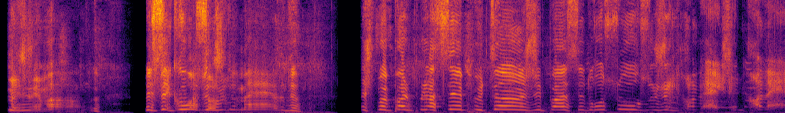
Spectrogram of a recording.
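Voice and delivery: high-pitched, frantic gamer panic; panicked whine. Pretend. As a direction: whine in a rising panic as you lose. Panicking as the character dies.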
